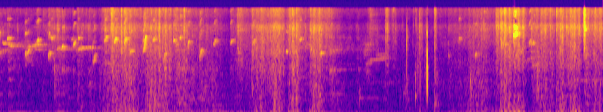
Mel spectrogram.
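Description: European goldfinches flying about a wire cage: wingbeats in short flurries, loudest about five seconds in, with a few chirps. One of them is a bird whose broken wing has healed, flying without trouble.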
